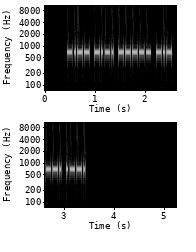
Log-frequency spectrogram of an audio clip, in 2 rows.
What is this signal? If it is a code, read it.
Morse code, heard as a keyed tone, about 34 wpm, 700 Hz. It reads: YC0KGP
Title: DXCC-100 Call Signs - 6 Characters - 35wpm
